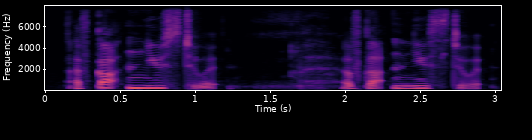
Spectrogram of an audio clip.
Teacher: Gotten. You don't say the T.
